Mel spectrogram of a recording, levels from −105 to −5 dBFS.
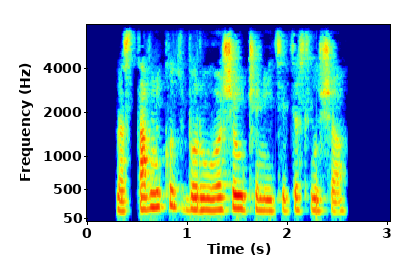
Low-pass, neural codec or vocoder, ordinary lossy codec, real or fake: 7.2 kHz; none; Opus, 64 kbps; real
